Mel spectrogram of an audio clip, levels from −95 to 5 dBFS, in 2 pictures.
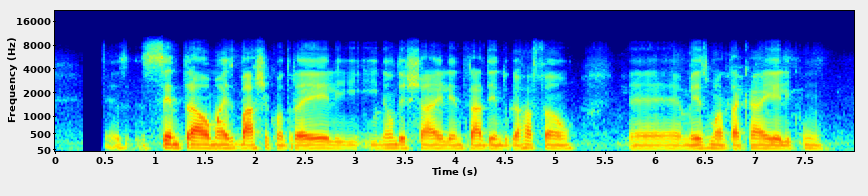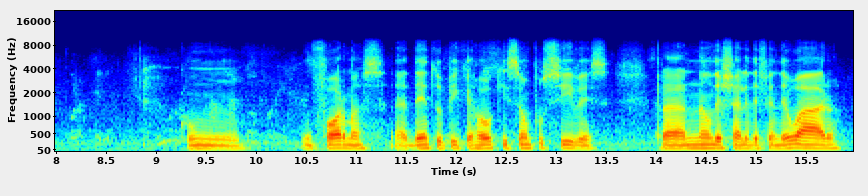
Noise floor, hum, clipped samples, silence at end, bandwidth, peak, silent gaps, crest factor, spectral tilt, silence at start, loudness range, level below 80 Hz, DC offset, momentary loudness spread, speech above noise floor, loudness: -46 dBFS; none; under 0.1%; 0.15 s; 9.2 kHz; 0 dBFS; none; 18 dB; -7 dB/octave; 0.5 s; 5 LU; -48 dBFS; under 0.1%; 16 LU; 28 dB; -18 LUFS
